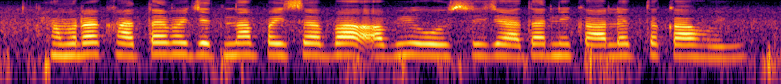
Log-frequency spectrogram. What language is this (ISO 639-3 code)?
bho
